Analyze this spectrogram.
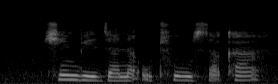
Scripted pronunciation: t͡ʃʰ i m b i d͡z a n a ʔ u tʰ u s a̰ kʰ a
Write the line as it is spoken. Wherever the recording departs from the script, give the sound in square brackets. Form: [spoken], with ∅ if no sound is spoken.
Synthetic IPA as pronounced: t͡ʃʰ i m b i d͡z a n a ʔ u tʰ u s a̰ kʰ a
